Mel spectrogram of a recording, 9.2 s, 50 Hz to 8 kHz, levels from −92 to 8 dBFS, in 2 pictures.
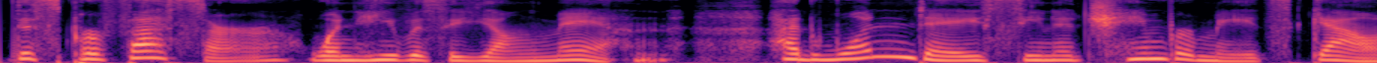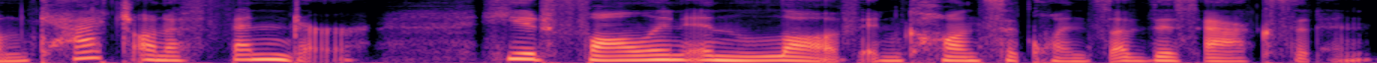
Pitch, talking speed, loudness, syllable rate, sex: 205 Hz, 190 wpm, -18 LUFS, 4.9 syllables/s, female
